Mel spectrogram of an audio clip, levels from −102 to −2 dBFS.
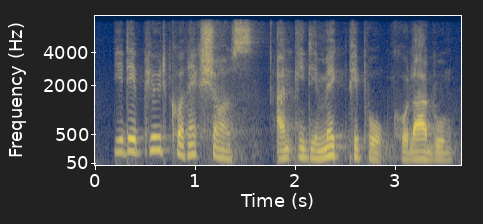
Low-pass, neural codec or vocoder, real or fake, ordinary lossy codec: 7.2 kHz; codec, 16 kHz in and 24 kHz out, 0.6 kbps, FocalCodec, streaming, 2048 codes; fake; none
